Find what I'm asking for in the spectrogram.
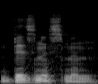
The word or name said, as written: businessman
